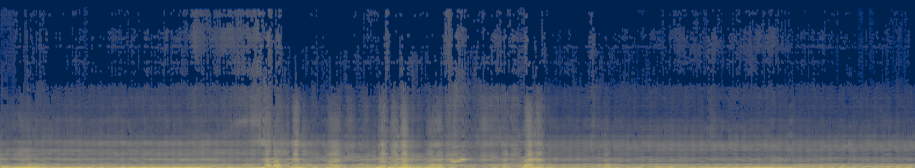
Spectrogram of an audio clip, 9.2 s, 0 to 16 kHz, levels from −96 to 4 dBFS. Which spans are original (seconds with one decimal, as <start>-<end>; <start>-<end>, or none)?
none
